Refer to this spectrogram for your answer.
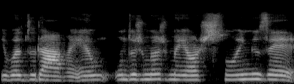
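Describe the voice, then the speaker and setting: Fairly high in pitch and bright, sharp in tone, a woman speaks at a fairly slow pace with monotone, flat intonation. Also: quiet background. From Portugal. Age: 20s. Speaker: copywriter living abroad. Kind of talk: casual interview chat.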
